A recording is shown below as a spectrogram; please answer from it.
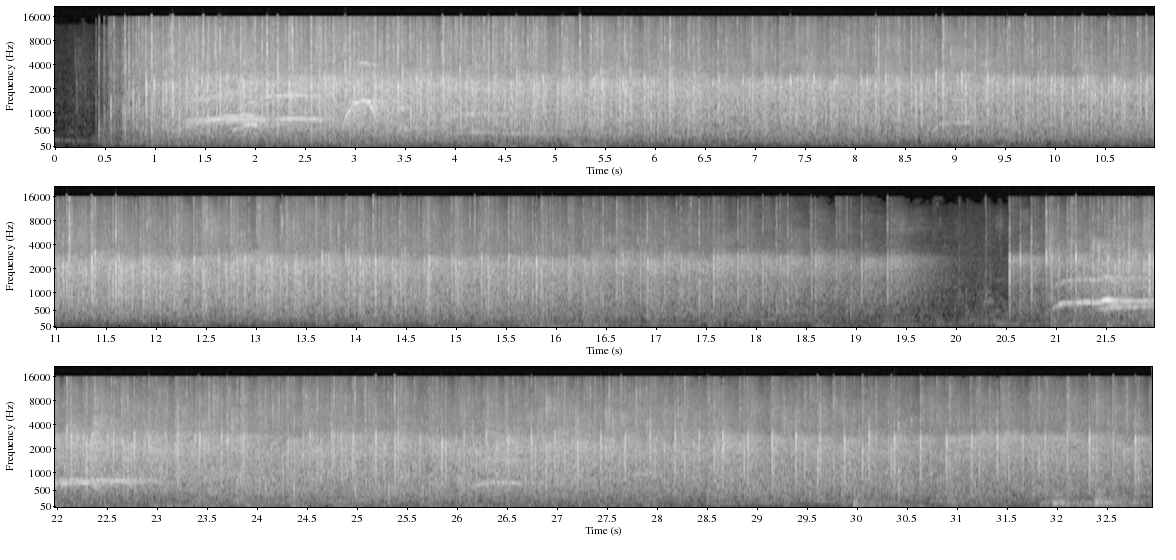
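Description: Audience applauding in a concert hall. It starts suddenly about half a second in, dies away around twenty seconds in, then starts again a second later.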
